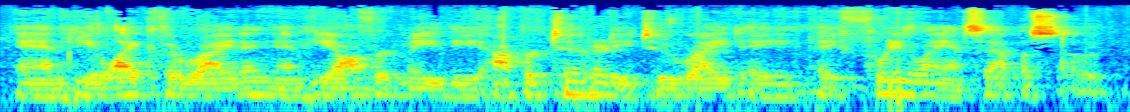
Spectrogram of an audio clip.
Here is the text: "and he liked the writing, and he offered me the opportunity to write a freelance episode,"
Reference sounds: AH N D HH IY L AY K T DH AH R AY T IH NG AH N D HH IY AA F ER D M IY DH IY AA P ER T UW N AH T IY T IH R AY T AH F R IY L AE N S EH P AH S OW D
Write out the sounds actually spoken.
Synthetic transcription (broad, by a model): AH N IY L AY K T DH AH R AY T IH NG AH N IY AA F ER D M IY DH IY AA P ER T UW N AH T IY T IH R AY T AH F R IY L AE N S EH P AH S OW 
